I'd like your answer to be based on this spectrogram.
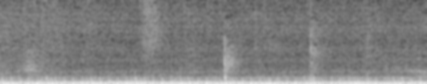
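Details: Oronasopharyngeal suctioning demonstrated by a nursing tutor in an educational video, with normal saline: steady low motor hum with a faint whine and a few soft clicks; suction machine running.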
